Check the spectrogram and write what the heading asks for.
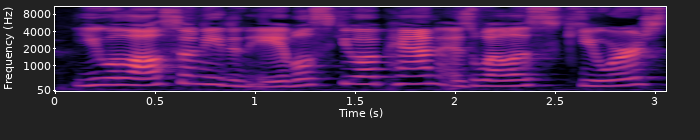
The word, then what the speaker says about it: Æbleskiver: Also, the pronunciation in Danish is Æbleskiver, Æbleskiver. And in English, I've heard people say Æbleskiver. So I'm going to attempt to say it the Danish way in this video.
